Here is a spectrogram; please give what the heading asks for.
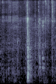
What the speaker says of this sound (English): Just fold up here,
